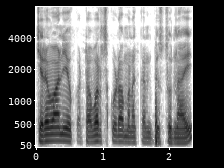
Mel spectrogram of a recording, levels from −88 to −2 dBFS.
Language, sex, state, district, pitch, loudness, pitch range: Telugu, male, Telangana, Adilabad, 120 Hz, -18 LUFS, 110-135 Hz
